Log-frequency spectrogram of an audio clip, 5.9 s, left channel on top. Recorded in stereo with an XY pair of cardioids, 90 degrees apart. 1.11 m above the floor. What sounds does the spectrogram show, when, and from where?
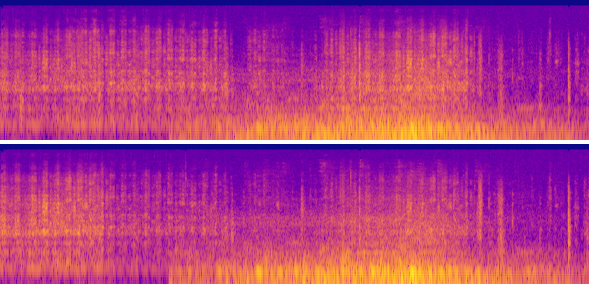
1.7 s a rattle: 40° right, 4 m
